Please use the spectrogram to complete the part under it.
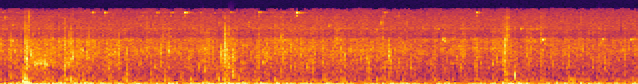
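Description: Mountain bike tyres rattle and crunch down a dirt singletrack.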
